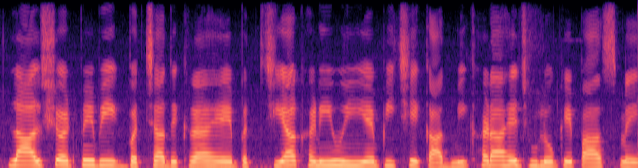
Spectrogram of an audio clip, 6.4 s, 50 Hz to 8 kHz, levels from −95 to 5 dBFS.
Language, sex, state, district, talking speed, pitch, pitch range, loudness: Hindi, female, Madhya Pradesh, Bhopal, 205 wpm, 205 Hz, 195-215 Hz, -13 LUFS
